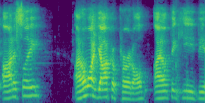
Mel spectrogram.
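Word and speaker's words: Poeltl: In terms of the guys you listed, honestly, I don't want Jakob Pertl.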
